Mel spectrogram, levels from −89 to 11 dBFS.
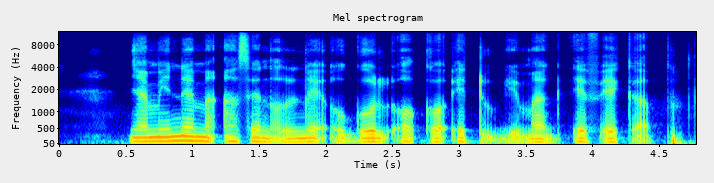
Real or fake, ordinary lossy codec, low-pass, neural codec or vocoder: fake; none; none; codec, 24 kHz, 1.2 kbps, DualCodec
